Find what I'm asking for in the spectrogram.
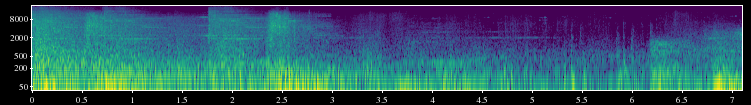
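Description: Horse hooves clopping in the open-world video game Elden Ring, a steady stream of soft thuds under game ambience and rumbling effects, fairly quiet and continuous.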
